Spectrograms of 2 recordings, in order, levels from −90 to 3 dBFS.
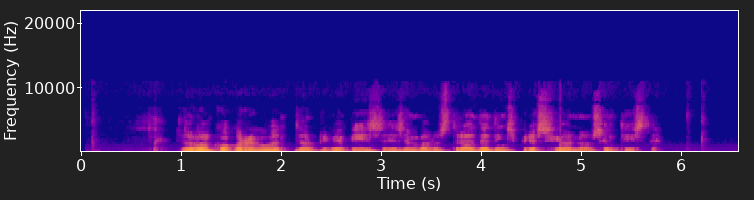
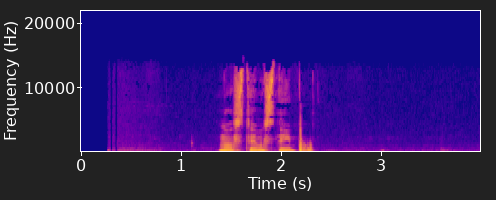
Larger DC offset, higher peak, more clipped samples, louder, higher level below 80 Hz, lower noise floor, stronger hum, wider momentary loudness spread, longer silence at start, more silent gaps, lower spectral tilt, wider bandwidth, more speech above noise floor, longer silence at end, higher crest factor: neither; second, -10 dBFS vs 0 dBFS; neither; second, -28 LUFS vs -20 LUFS; about the same, -60 dBFS vs -56 dBFS; about the same, -67 dBFS vs -66 dBFS; neither; about the same, 11 LU vs 10 LU; second, 0.75 s vs 1.4 s; neither; first, -7.5 dB/octave vs -4.5 dB/octave; second, 9.8 kHz vs 14.5 kHz; second, 40 dB vs 47 dB; second, 0.8 s vs 1.7 s; about the same, 20 dB vs 24 dB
